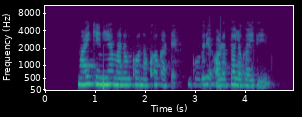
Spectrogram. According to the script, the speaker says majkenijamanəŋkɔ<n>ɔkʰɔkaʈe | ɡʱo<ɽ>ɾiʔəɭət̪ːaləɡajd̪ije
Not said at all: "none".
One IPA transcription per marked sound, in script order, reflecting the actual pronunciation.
n, ɽ

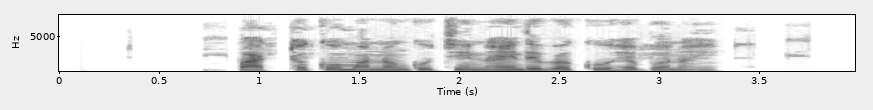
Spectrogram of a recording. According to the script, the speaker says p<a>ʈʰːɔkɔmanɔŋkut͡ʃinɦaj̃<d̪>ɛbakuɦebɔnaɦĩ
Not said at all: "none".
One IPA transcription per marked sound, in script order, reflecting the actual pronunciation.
a, d̪

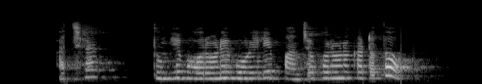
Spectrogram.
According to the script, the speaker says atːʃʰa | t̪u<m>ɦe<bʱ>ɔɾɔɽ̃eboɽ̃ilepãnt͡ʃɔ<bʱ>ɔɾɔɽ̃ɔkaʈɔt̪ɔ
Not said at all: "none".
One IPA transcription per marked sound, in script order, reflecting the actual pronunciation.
m, bʱ, bʱ

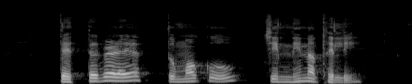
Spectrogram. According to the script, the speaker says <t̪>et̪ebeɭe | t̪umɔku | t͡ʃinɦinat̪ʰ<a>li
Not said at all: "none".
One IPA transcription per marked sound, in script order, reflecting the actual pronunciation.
t̪, i

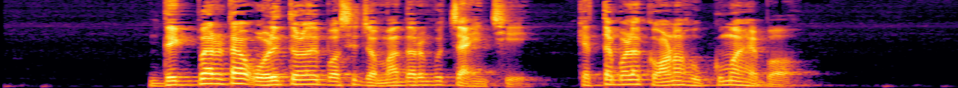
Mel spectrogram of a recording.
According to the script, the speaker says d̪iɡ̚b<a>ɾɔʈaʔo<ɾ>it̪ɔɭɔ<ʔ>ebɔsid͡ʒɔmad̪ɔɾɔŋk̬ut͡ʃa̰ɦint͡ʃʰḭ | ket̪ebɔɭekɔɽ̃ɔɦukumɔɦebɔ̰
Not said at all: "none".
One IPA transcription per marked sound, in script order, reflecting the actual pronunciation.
a, ɭ, none

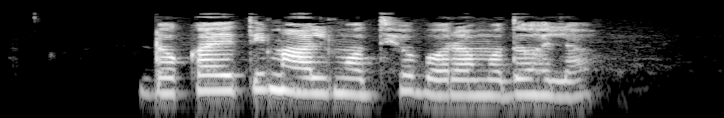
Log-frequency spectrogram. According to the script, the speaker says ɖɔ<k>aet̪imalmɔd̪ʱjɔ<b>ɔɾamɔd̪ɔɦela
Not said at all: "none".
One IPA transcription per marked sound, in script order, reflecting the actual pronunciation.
k, b

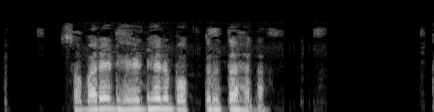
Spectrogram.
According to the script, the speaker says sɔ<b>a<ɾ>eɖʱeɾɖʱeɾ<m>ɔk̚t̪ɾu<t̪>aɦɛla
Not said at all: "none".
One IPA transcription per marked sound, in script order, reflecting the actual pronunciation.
b, ɾ, b, t̪

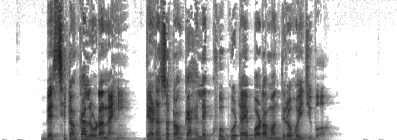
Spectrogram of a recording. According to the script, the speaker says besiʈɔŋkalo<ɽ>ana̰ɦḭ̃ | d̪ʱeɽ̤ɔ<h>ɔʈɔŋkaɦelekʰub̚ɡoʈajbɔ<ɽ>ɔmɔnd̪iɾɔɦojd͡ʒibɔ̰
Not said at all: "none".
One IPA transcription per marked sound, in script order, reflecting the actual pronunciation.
ɽ, s, ɽ

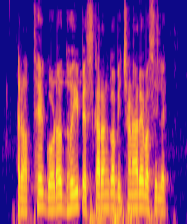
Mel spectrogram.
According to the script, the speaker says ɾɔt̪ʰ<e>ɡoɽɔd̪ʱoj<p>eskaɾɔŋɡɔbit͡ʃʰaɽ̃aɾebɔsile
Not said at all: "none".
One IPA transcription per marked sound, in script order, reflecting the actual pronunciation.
e, p

